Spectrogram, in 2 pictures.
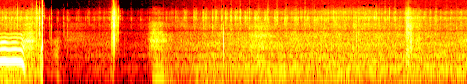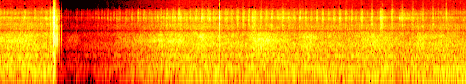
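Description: Lawn sprinklers spraying: a steady hiss of water with fine, rapid ticking. It is broken by three sharp knocks and by two brief drops to near silence.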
